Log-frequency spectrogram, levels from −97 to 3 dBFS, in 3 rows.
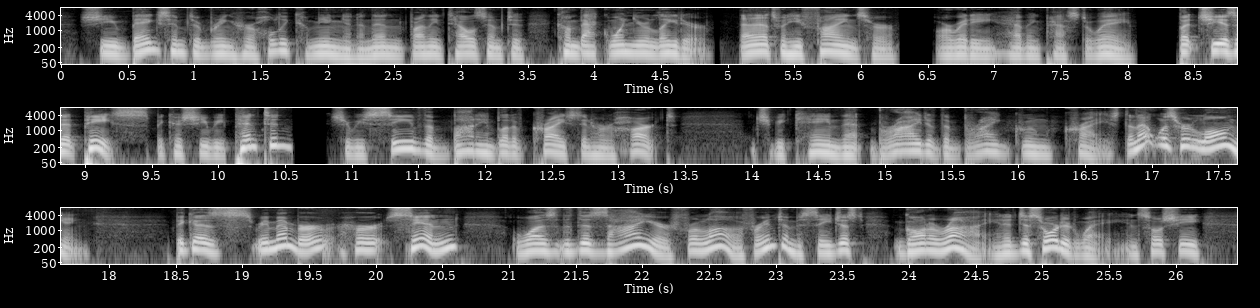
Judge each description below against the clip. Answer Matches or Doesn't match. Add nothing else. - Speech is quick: Doesn't match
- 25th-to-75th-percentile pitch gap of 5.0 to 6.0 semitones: Matches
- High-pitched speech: Doesn't match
